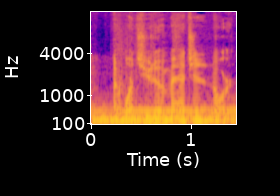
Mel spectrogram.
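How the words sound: It is said low, nasal and in a monotone.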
